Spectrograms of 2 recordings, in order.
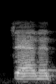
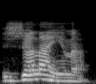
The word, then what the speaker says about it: Jana: name correct that's why janet now we are going with jenna makes it easier for everyone no problems but the right way to pronunciate my name is jana yes but see even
